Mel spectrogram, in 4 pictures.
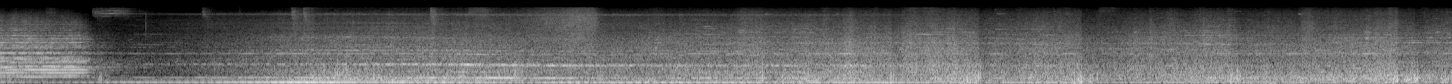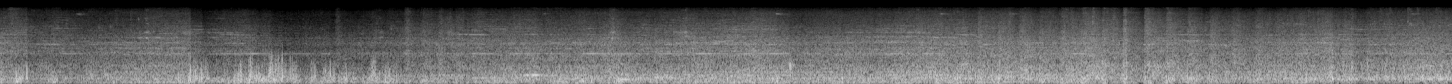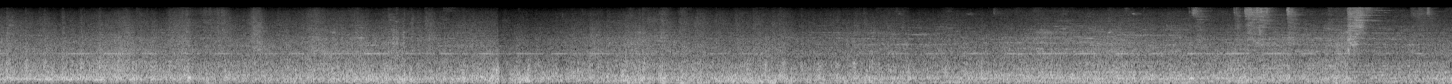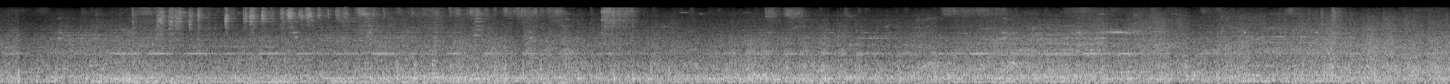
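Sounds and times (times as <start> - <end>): train wheels rumbling on rails: 0.0 - 58.0
high wheel squeal: 1.8 - 11.0, 37.9 - 49.9, 51.5 - 55.4.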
